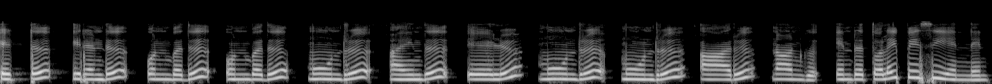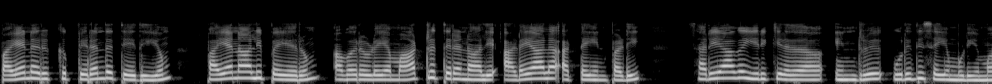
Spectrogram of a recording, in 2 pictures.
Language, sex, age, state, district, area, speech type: Tamil, female, 30-45, Tamil Nadu, Ariyalur, rural, read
